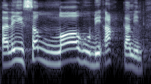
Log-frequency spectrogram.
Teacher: تھوڑا رکنا ہے تشدید میں، اتنا نہ کہ سکتہ ہو جائے یا وقفہ ہو جائے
